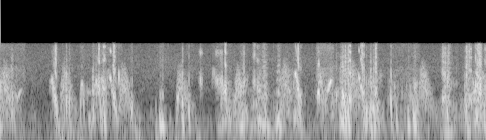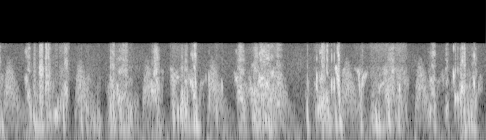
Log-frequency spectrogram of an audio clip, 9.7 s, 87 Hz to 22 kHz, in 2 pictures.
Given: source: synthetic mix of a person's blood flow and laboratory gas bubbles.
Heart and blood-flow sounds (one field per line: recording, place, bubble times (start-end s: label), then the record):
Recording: Doppler ultrasound of blood flow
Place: subclavian vein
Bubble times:
0.00-0.26 s: bubbles
0.49-0.73 s: bubbles
0.78-1.23 s: bubbles
1.30-1.35 s: bubbles
1.56-1.69 s: bubbles
1.80-1.93 s: bubbles
1.98-2.04 s: bubbles
2.12-3.06 s: bubbles
3.15-3.52 s: bubbles
3.56-4.21 s: bubbles
4.40-4.94 s: bubbles
5.10-5.55 s: bubbles
5.62-5.88 s: bubbles
5.92-6.25 s: bubbles
6.34-6.50 s: bubbles
6.56-7.12 s: bubbles
7.18-7.72 s: bubbles
7.90-8.32 s: bubbles
8.39-8.96 s: bubbles
9.13-9.69 s: bubbles
From the record:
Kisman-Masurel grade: 343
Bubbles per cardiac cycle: rolling drumbeat, 9 or more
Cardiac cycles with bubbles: 100%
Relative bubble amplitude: loud (0.450 to 0.775)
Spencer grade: 3 (all of the cardiac periods contain showers or single bubble signals, but not dominating or overriding the cardiac motion signals)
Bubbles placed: anywhere in the cardiac cycle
